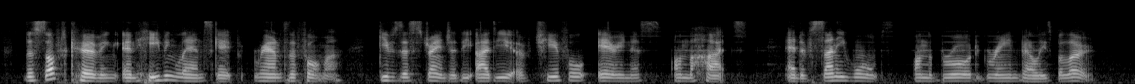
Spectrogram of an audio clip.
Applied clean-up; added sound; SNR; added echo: neural separator model SepFormer DNS4.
